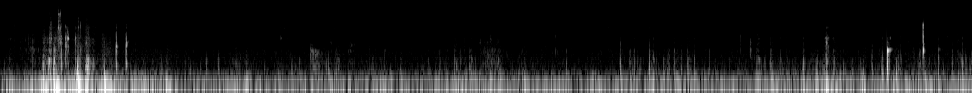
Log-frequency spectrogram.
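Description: Water murmurs dully, heard from under the surface.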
